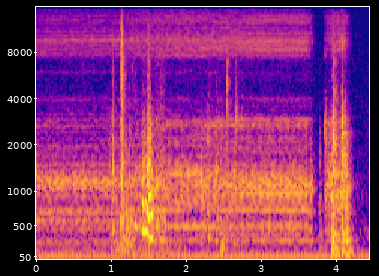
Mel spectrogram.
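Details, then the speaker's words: Sony MDP-333 LaserDisc player under repair, powered up with tray moved manually: two short whirring motor runs with light clicks, each stopping within half a second; motor spins but mechanism does not travel. "I'm going to power it up and move the tray manually yeah I it doing something it's just not going"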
